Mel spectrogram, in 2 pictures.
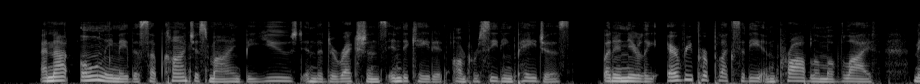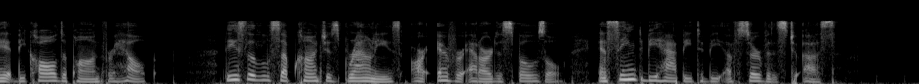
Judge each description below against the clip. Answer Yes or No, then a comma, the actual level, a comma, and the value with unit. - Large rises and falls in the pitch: No, average, 4.0 semitones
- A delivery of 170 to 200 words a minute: Yes, average, 175 wpm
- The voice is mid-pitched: Yes, medium, 145 Hz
